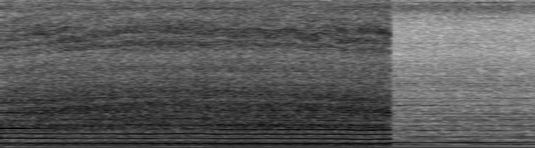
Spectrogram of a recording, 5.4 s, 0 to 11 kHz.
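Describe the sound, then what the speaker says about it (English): Power tool cutting down a lower control arm on a Datsun 180B, a loud, close, continuous high-pitched whine with a grinding rasp that drops abruptly to a quieter hum near the end, no talk. "So we're chopping a little bit off the LCA"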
